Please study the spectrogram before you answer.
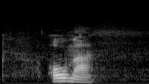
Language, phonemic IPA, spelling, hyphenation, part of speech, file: Dutch, /ˈoː.maː/, oma, oma, noun, Nl-oma.ogg
- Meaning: 1. grandma, granny, nan 2. any old woman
